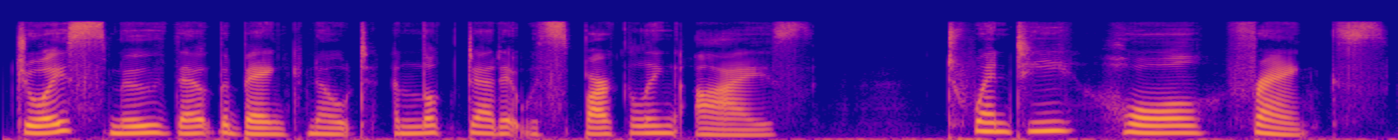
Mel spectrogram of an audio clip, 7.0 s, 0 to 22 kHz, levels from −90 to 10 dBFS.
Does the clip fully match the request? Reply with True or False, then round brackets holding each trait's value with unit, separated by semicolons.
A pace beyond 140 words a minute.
False (135 wpm)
